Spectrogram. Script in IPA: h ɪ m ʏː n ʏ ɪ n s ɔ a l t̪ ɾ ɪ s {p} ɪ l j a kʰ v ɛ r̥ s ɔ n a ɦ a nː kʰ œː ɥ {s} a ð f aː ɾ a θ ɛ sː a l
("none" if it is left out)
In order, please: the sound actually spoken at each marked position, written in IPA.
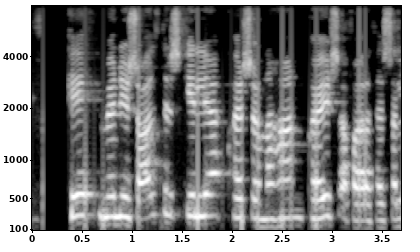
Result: c, s

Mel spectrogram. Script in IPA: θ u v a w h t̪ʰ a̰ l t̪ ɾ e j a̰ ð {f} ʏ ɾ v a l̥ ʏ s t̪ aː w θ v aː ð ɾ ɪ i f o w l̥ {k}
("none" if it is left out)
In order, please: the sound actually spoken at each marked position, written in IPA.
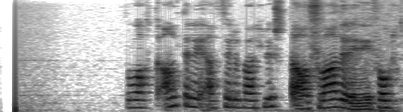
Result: θ, c

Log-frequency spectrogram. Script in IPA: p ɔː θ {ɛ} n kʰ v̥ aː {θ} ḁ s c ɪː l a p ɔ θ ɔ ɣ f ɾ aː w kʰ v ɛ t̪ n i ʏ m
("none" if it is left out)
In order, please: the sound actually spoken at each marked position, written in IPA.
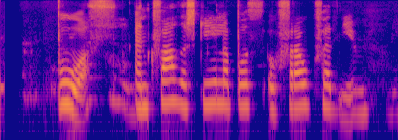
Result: ɛ, ð

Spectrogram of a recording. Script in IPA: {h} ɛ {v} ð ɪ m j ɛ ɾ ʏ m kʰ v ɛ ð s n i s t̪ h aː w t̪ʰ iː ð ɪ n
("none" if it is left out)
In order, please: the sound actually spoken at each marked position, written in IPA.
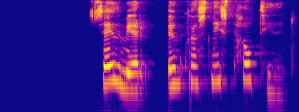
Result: s, ɣ

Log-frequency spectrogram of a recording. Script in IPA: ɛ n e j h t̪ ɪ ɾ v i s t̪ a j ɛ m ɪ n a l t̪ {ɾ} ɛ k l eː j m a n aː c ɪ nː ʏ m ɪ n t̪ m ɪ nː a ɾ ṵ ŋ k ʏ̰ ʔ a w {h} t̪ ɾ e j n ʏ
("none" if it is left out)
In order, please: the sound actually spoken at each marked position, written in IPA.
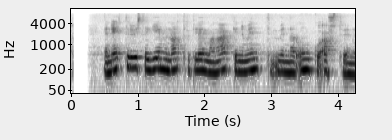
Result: ɾ, s

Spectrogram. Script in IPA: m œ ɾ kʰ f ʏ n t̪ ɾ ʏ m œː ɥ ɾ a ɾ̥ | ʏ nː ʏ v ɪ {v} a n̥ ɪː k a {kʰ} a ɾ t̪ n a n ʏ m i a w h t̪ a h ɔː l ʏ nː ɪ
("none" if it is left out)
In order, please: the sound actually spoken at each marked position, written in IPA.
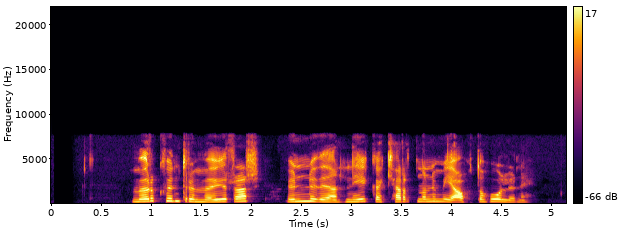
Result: ð, cʰ

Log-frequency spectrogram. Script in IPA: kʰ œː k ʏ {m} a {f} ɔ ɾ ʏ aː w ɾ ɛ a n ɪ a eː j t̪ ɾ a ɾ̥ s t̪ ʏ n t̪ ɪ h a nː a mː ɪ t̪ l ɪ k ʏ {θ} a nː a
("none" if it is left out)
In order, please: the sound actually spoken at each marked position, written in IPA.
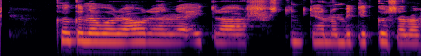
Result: n, v, s

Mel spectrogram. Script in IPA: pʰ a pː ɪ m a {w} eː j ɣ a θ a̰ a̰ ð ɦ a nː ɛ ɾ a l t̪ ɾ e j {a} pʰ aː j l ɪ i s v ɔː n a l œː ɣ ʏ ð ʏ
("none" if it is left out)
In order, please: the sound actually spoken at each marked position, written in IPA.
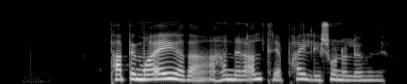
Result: w, a

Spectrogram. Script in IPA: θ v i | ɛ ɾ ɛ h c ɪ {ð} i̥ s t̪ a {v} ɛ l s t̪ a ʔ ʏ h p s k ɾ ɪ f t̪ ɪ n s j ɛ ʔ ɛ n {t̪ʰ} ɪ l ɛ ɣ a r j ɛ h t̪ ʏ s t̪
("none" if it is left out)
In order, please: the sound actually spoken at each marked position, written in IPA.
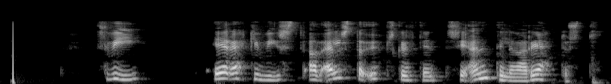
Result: v, ð, t̪

